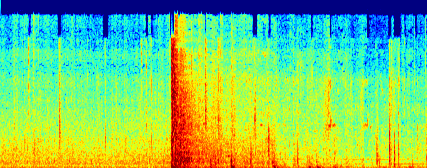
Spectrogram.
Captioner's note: bang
